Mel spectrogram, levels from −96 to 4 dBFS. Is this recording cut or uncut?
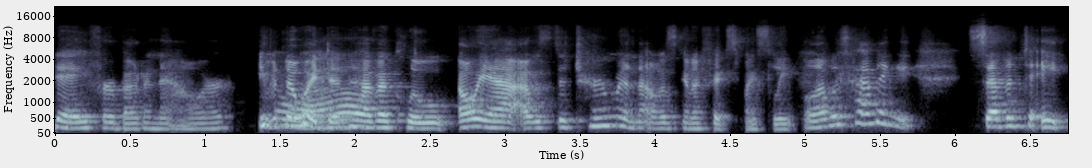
uncut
